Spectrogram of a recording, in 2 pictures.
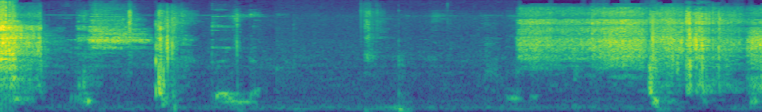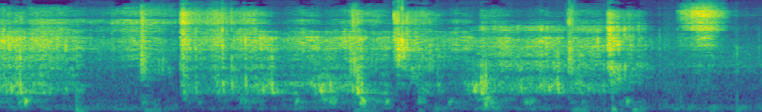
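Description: Waterfall splashing in the Minecraft video game, a steady broadband rush of falling water that swells up and continues under intermittent speech and clicks.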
